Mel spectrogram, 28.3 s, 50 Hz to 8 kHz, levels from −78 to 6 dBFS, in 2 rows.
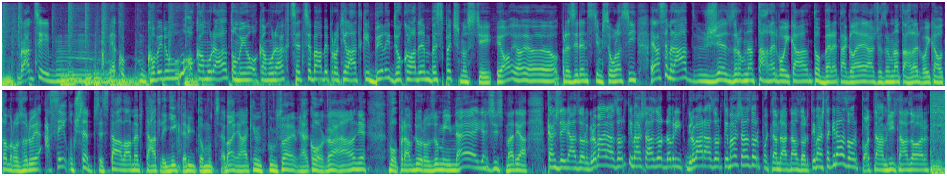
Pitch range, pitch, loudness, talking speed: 145-210 Hz, 170 Hz, -10 LUFS, 180 wpm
